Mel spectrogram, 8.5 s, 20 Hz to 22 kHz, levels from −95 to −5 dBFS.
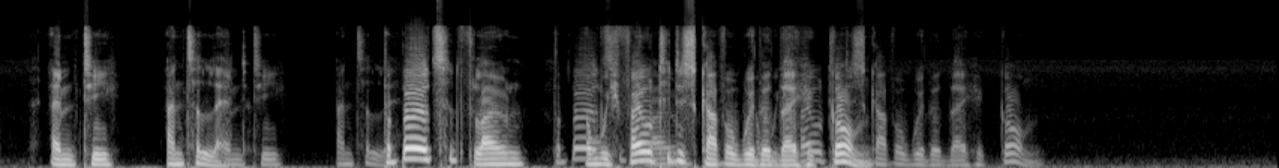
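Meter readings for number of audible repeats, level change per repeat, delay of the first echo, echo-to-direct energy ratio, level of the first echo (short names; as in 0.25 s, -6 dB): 1, no steady repeat, 1.131 s, -14.5 dB, -14.5 dB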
